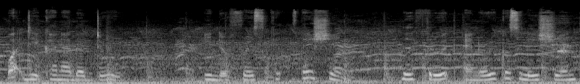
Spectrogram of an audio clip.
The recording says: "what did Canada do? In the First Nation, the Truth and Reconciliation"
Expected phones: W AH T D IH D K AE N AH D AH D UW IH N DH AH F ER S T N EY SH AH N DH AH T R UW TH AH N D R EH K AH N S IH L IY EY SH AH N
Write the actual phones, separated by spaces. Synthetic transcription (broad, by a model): W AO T D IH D K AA N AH D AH D UW IH N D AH F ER S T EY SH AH N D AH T R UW T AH N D R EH K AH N S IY L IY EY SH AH N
